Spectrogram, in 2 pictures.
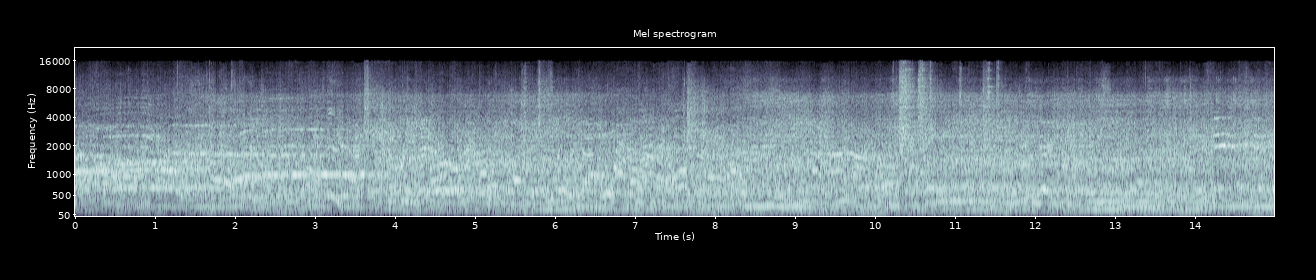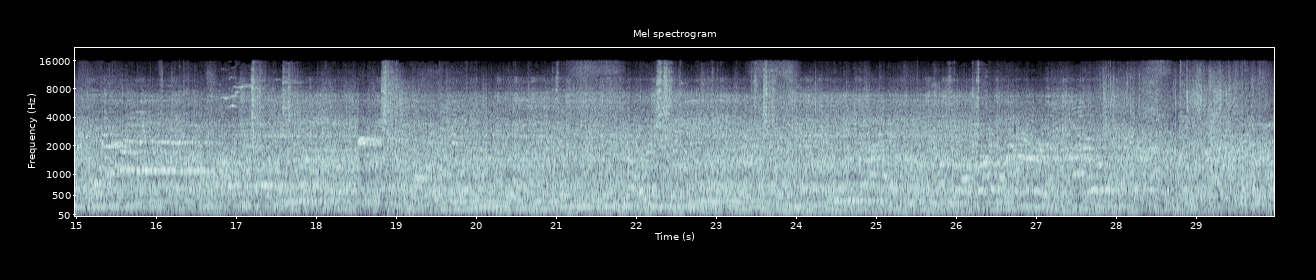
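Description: A crowd murmurs and calls out in a large echoing arena.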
